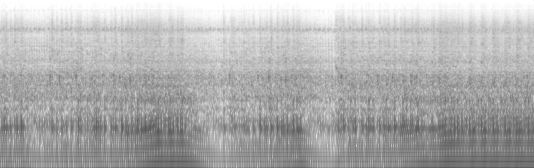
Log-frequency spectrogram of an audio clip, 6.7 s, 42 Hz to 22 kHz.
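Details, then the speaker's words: Freshly rebuilt Cummins diesel in Case 1840, new injectors, rebuilt pump timed 12° BTDC, injection system just opened: fast idle with uneven, lumpy, loping pulses; misfire, balance test hints cylinders 1 and 2, cause unconfirmed. "Get this RPM back up to where you can notice the misfire the most."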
